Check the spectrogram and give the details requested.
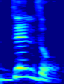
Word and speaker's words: Denzel: So, the correct pronunciation for his name is Denzel.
